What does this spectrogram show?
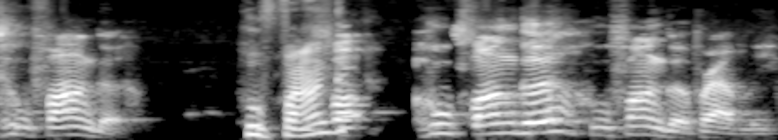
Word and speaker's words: Hufanga: It's Hufanga. Hufanga? Hufanga, probably. Hufanga.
